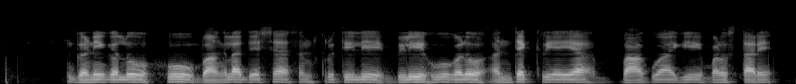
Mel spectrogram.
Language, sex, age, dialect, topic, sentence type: Kannada, male, 18-24, Mysore Kannada, agriculture, statement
